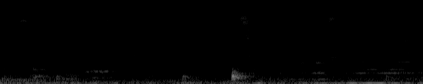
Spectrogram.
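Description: A pen scratches on paper in short strokes and taps, one sharper tap near the middle, close but faint against a low background hum, as math working is written out.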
